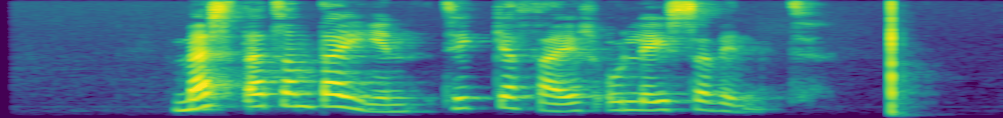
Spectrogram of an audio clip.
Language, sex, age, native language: Icelandic, female, 20-29, Icelandic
